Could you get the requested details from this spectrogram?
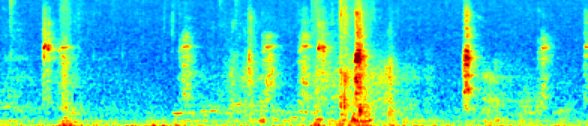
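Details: Two pet society finches, a white fawn pied male and a white chocolate pied female, in their new flight cage give short high thin chirps scattered irregularly among soft rustling, tapping and fluttering.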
